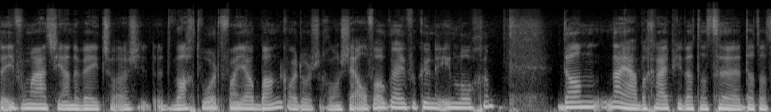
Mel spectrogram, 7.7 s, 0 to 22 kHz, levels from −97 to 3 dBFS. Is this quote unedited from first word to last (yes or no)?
yes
